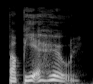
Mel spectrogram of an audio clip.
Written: barberhøvl

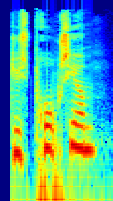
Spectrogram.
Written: dysprosium

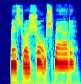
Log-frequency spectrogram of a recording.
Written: menstruationssmerte

